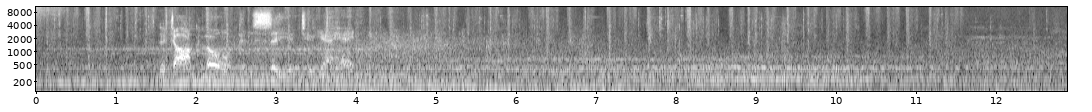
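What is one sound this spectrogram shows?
Footsteps crunch on loose stones at a quick pace.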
